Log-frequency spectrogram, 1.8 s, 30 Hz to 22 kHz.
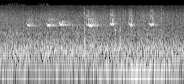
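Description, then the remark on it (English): A wild female bird calls in a quick series of about seven short, high, clipped notes, moderately loud over a steady low rumbling background noise. “This wild female's starting to call 2745. That's her, the wild bird.”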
